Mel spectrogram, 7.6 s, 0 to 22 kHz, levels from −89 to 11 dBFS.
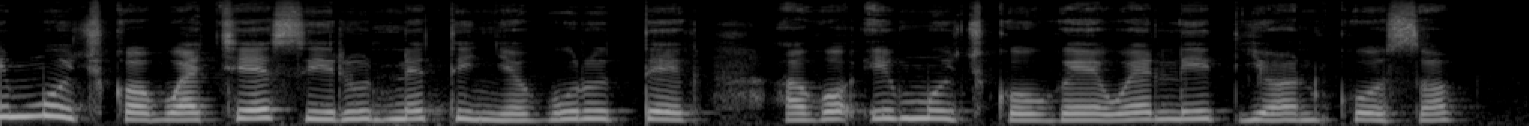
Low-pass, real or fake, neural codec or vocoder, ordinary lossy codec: none; fake; vocoder, 44.1 kHz, 128 mel bands every 512 samples, BigVGAN v2; none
